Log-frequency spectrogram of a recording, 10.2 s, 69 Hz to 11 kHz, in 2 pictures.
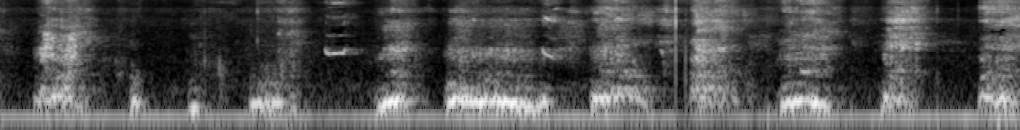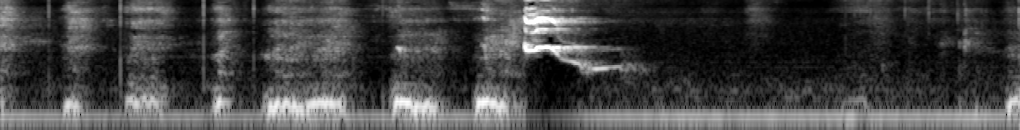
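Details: Three Yorkshire Terrier puppies play with Pepper and their mother on August 29, their last play session together. Short rough growls repeat about twice a second, a sharp squeaky yip breaks in near the end, and a steady low hum runs beneath.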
